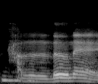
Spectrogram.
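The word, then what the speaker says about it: כַּלְנֵה: 봅니다 여러분 자 참고로요 라메드가 요거 여기 보이죠 라메드가 문 저 단어의 중간에 들어가면은 앞에도 발음이 되고요 뒤에도 발음이 됩니다. 그래서 칼레라고 발음은 칼런네 양쪽으로 발음이 둘 다 리어를 다 주는게 원 발음을 하는데 제일 정확한 발음입니다. 그래서 칼르네 요렇게 일죠.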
